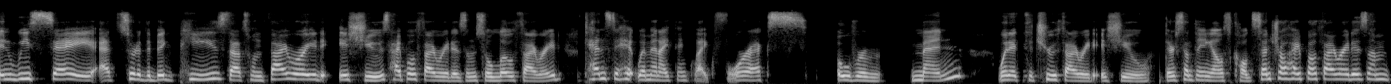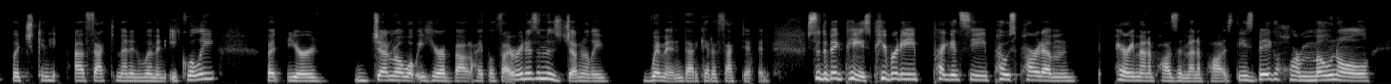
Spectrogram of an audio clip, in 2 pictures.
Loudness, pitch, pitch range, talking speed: -20 LUFS, 195 Hz, 175-235 Hz, 155 wpm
